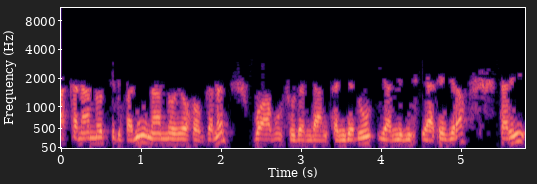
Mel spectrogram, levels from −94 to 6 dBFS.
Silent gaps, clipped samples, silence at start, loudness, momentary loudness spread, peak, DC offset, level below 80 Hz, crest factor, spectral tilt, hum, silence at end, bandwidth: none; under 0.1%; 0 s; -19 LUFS; 6 LU; -4 dBFS; under 0.1%; -60 dBFS; 14 dB; -14 dB/octave; none; 0 s; 2.5 kHz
